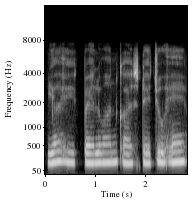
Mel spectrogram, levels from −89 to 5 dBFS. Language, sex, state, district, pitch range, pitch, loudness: Hindi, male, Madhya Pradesh, Bhopal, 170-185 Hz, 180 Hz, -17 LUFS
